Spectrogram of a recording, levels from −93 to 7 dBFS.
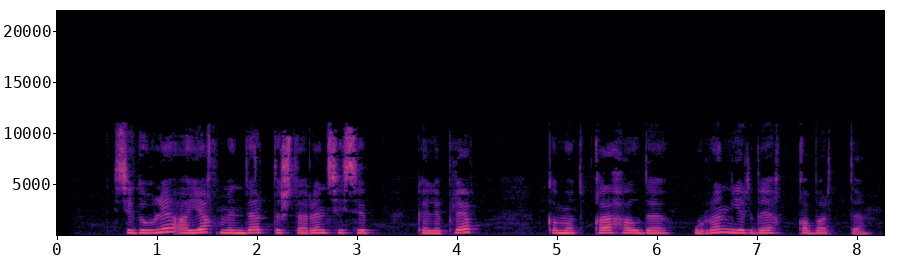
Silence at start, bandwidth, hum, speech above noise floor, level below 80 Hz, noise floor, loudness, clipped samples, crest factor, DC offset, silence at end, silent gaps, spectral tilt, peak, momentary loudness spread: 0.6 s; 11.5 kHz; none; 35 dB; -84 dBFS; -70 dBFS; -36 LUFS; under 0.1%; 14 dB; under 0.1%; 0.15 s; none; -3.5 dB/octave; -22 dBFS; 8 LU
